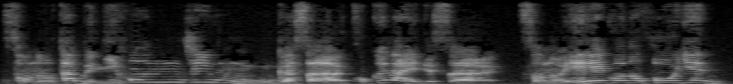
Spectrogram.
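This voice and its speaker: Podcast cohost, bright kinda husky voice, trails off a lot, sounds a bit far from the mic. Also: medium pitch, very animated, takes it slowly. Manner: hesitant, trails off, frequent fillers. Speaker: podcast co-host. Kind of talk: casual chat.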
